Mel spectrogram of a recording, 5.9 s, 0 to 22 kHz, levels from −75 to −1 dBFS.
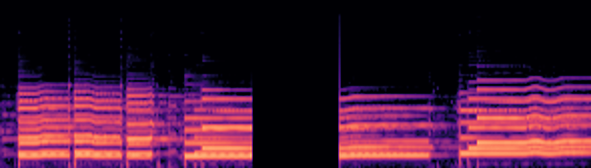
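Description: At 2.51 s there's a rebuffering stall: the player ran dry of downloaded audio and simply waited for more to arrive. You hear the sound drop to silence, and then at 3.38 s it picks up again right where it left off. Nothing goes missing, it's just that about 0.87 s of dead air gets inserted into the timeline, so everything after that point lands later than it should.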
